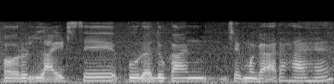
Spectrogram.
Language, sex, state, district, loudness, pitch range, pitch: Hindi, male, Madhya Pradesh, Katni, -15 LUFS, 145-160 Hz, 150 Hz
